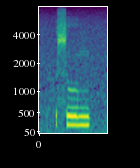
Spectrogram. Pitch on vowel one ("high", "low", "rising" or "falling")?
low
